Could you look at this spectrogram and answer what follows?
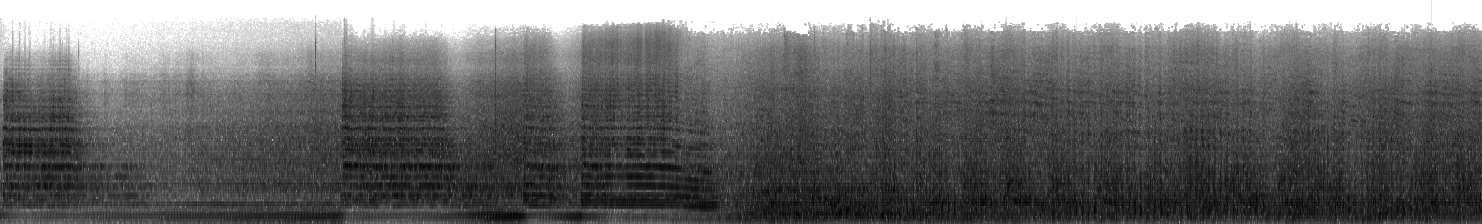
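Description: Freight train's diesel locomotive air horn sounding a series of blasts, long, long, short, long, the usual grade-crossing signal, its pitch dropping at the end of the last blast as the lead locomotive passes. Then the train rolls by: the locomotives' rumble, then the cars' wheels clickety-clacking over the rail joints.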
